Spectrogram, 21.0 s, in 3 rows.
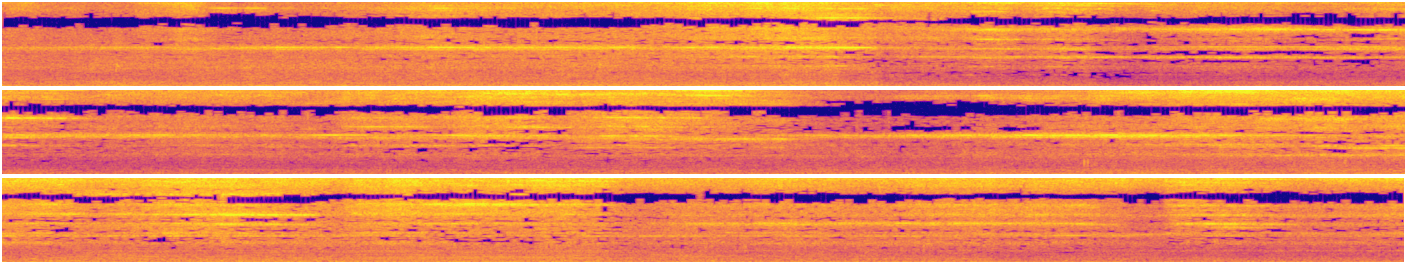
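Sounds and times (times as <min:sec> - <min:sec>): train wheels rumbling on rail: 0:00.0 - 0:21.0
high-pitched wheel squeal: 0:00.8 - 0:21.0.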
